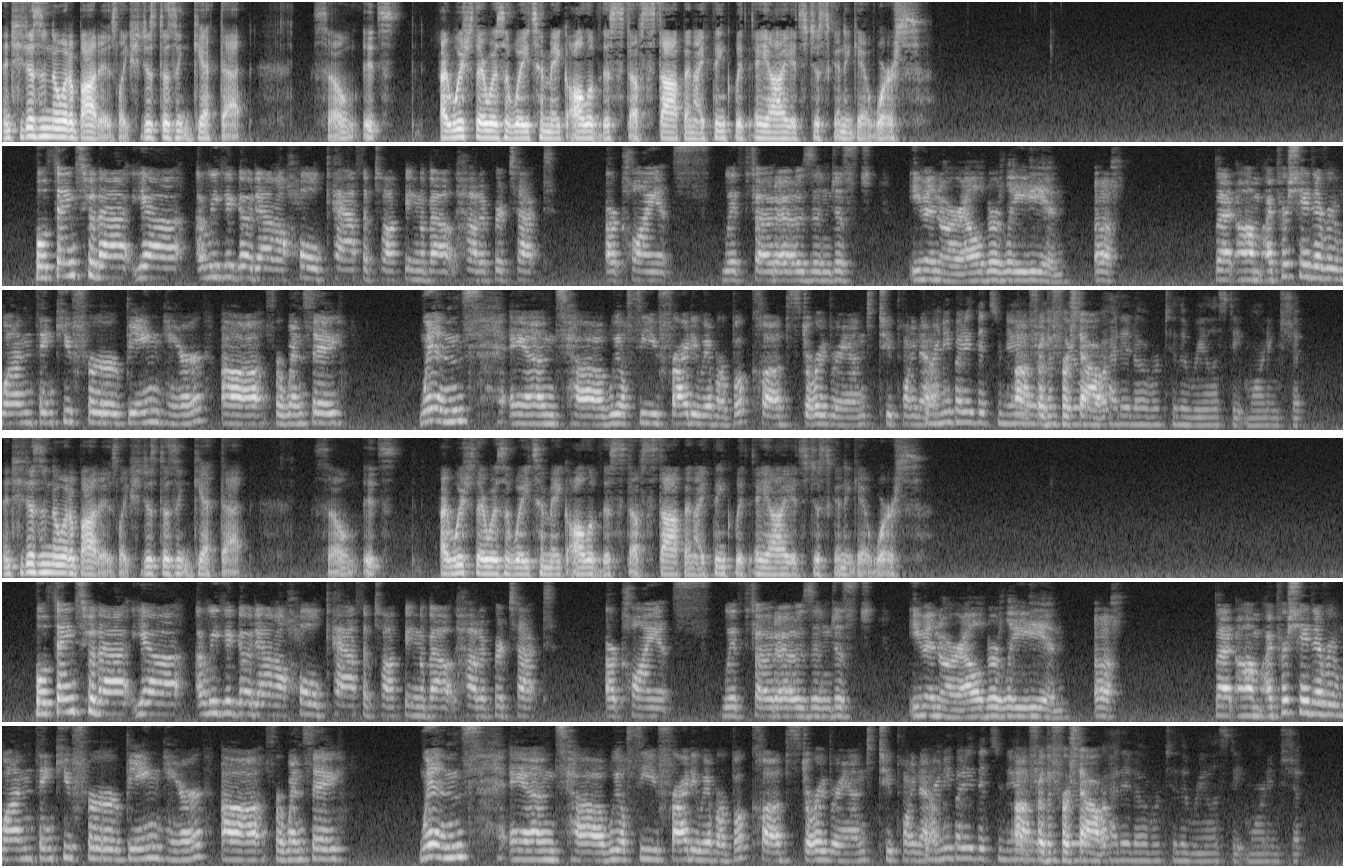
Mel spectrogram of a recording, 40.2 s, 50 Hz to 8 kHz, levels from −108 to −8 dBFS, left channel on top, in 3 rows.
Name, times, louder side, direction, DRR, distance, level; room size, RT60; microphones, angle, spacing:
voice 1, 0.0-2.4 3.3-3.9 4.4-9.2, left 6 dB, 80° left, 0.4 m, -23 dB
voice 2, 13.7-18.9 19.4-20.3 20.6-22.1 22.5-24.0 24.3-24.6 25.5-30.2 31.0-36.2 36.9-37.9, equal, 20° right, 0.7 m, -31 dB
voice 3, 36.0-39.8, left 2 dB, 45° left, 0.7 m, -41 dB
4.0 x 3.2 x 3.2 m
head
